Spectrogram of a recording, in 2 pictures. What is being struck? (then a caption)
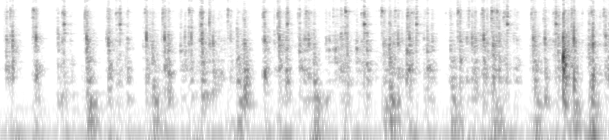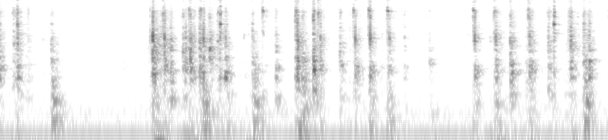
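Mechanical keyboard with clicky switches and PBT plastic keycaps. Fingertips with short painted nails type fast on a full-size mechanical keyboard with Razer green clicky switches and pink-blue PBT plastic keycaps resting on a desk. A rapid stream of sharp, bright clicks clatters along, with a faint steady low hum underneath. Typing breaks off briefly just past the middle, then resumes at the same quick pace.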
